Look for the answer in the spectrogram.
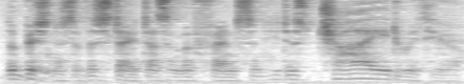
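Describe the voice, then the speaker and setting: An actor playing a scheming ensign in a radio drama of classical verse, soothing one moment and scolding the next. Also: male voice, low voice, fast talker, distant mic, natural voice. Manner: soothing then sharply scolding. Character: scheming male ensign, smooth villain.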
